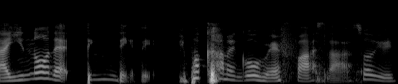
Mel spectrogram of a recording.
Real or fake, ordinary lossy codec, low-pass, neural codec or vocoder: fake; none; 7.2 kHz; codec, 16 kHz, 2 kbps, X-Codec, WavLM features, trained on Multilingual LibriSpeech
